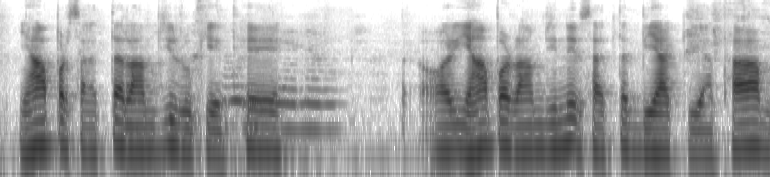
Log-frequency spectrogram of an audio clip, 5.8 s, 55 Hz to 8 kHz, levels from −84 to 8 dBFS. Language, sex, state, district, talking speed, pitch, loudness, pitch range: Hindi, male, Bihar, Araria, 175 wpm, 120 Hz, -20 LUFS, 110-125 Hz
